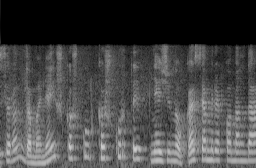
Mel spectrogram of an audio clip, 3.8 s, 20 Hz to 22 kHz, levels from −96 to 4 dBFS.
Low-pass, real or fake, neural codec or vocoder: 7.2 kHz; real; none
